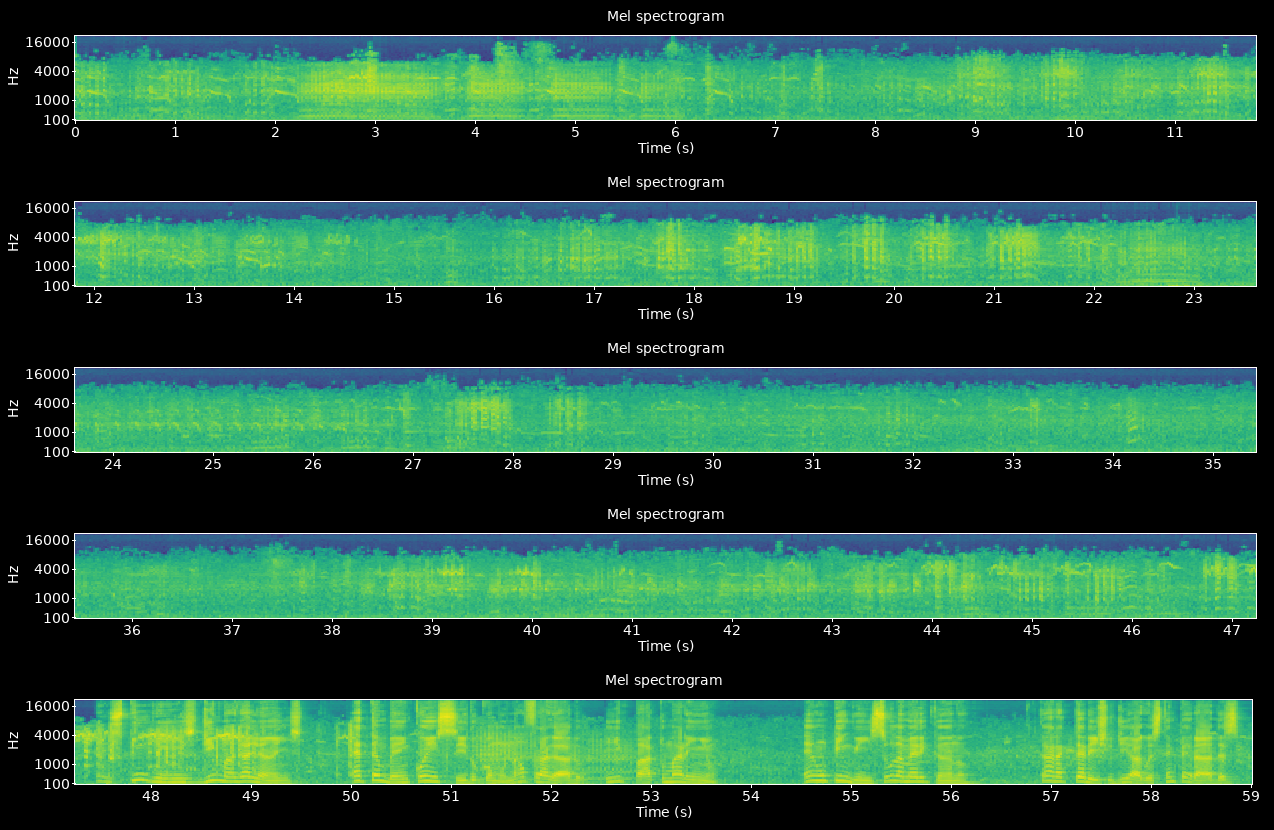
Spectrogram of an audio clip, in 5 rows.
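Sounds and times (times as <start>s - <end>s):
penguins honking: 2.3s - 6.2s, 47.4s - 59.0s.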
